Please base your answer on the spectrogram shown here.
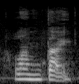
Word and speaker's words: lantai: LT atas LT bawah you don't pronounce it even though it's written LT you will just say it as lantai or floor in front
